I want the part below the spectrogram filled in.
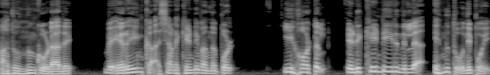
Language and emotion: Malayalam, sad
